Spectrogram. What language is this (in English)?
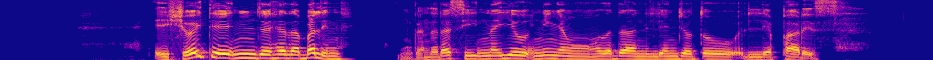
Masai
